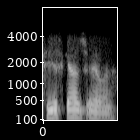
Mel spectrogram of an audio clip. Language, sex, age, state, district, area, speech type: Kashmiri, male, 60+, Jammu and Kashmir, Shopian, rural, conversation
